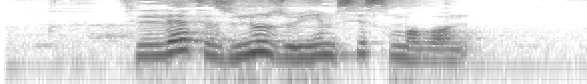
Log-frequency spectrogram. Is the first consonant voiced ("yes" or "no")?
no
